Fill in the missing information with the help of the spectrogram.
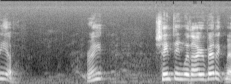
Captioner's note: laugh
